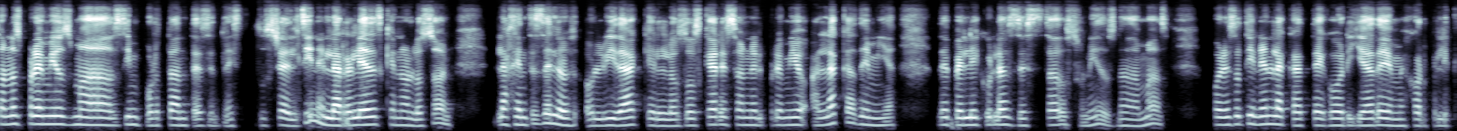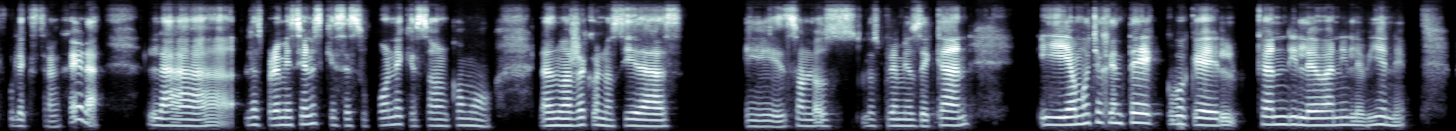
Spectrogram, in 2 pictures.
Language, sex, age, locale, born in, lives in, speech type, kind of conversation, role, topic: Spanish, female, 35-39, es-MX, Mexico, Mexico, conversation, unstructured, none, ¿Crees que los premios de cine y televisión siempre reconocen el talento real?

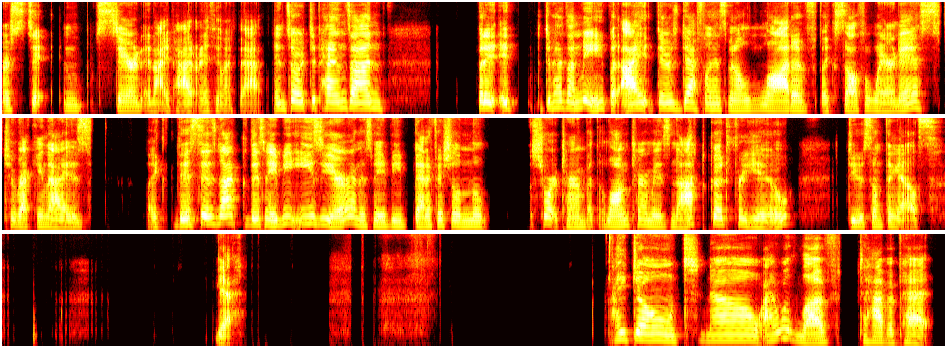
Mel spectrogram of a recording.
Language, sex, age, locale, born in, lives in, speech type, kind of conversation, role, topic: English, female, 35-39, en-US, United States, United States, conversation, podcast, guest, How do you find balance and unwind after a stressful day?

